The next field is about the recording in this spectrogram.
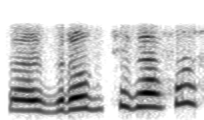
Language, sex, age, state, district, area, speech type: Kashmiri, female, 30-45, Jammu and Kashmir, Bandipora, rural, conversation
